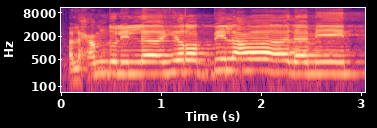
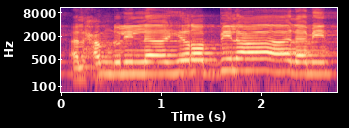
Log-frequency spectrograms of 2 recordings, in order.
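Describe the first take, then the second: Both takes have the same delivery.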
